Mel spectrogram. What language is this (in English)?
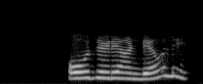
Punjabi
